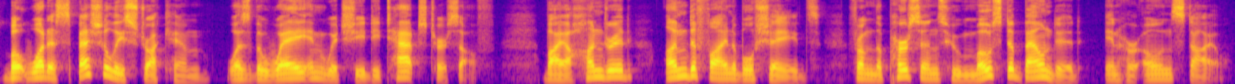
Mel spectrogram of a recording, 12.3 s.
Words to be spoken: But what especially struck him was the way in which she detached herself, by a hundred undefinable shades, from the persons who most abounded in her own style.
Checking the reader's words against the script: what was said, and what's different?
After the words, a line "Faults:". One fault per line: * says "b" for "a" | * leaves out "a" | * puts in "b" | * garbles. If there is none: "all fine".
But what especially struck him was the way in which she detached herself, by a hundred undefinable shades, from the persons who most abounded in her own style.
Faults:
all fine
